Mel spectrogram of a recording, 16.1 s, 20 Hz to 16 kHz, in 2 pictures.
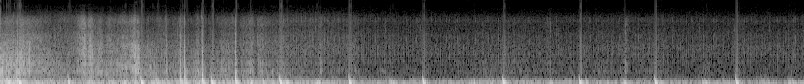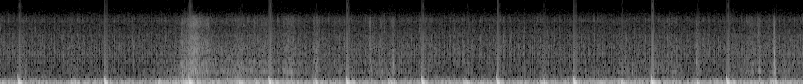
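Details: Normal heartbeat with breathing sounds, recorded for a sleep ASMR: steady low thumping at about 70 beats a minute, with soft breath rustle early on; regular rhythm.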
